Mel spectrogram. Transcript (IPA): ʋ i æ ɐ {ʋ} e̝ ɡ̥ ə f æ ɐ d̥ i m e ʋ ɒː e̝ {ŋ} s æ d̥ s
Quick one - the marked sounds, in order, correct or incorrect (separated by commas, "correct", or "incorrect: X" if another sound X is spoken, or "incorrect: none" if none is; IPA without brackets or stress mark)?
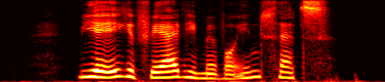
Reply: incorrect: none, incorrect: n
